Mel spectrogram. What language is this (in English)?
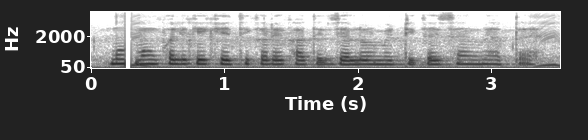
Magahi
